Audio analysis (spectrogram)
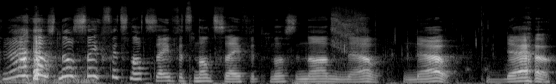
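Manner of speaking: fading frantic cries; panicked. Real, not acted. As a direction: panic then trail off. Creeper at the door.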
